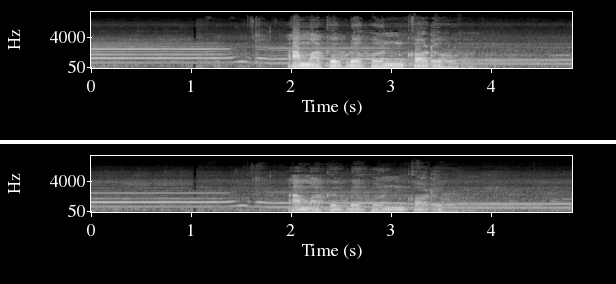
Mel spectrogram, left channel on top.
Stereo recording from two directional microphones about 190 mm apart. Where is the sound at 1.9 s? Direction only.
50° left (ahead or behind).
